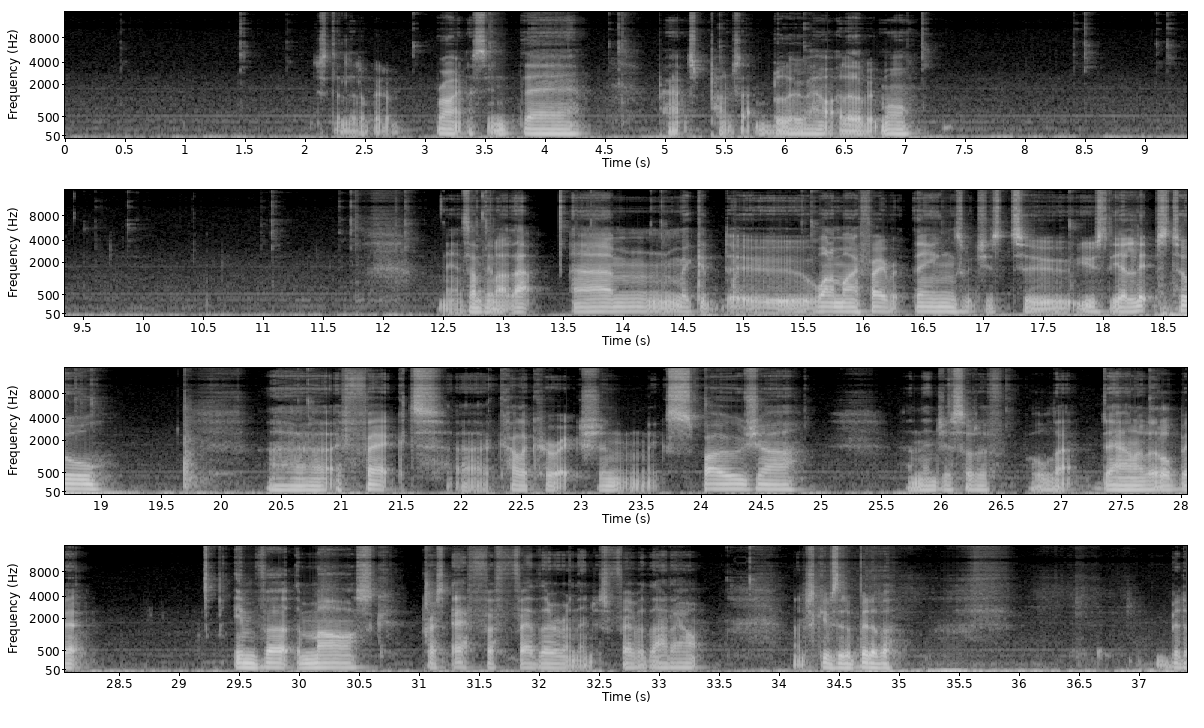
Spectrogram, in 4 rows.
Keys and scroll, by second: 31.1 f, 33.1 f.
